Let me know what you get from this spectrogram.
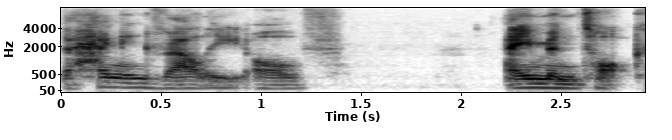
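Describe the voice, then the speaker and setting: In an Australian accent, the speaker talks at a fairly slow pace. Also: man. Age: 30s. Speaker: gaming channel host. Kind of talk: live stream trivia game hosting. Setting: live stream. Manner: halting, many fillers.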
